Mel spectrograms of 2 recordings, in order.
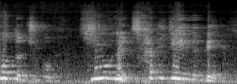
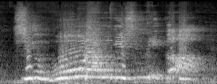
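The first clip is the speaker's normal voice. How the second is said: rebuking greeting; 8 semitones higher, 5 dB louder than usual. Shown as a demonstration. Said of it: "인사합시다".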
